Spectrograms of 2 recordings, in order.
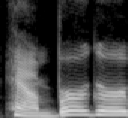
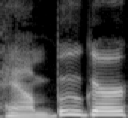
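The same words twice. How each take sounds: First: The word is pronounced in the standard way. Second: The word is pronounced with garbled, childlike sounds. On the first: The speaker calls it right. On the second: The speaker calls it wrong.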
